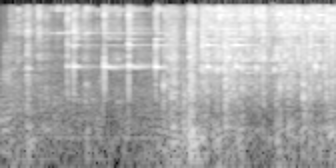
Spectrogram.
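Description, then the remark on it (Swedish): Small silver bells set on wooden Torah scroll poles crowned with silver crenellations jingle with bright metallic clinks, a few separate shakes at first and then a steady, continuous shimmering jangle as the poles are carried along, fairly loud with no talking. “Och alltihopa, rullarna kröns av, eller de sitter väl fast i eh, trästänger med fantastiska silverkreneleringar och en del av dem är klockor i också.”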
